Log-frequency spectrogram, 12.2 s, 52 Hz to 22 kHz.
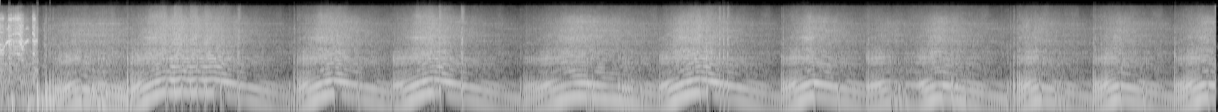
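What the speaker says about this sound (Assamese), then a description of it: "এতিয়া Benelli TRK খনৰ একজষ্ট সাউণ্ডটো শুনোৱা হওক" A Benelli TRK 502X motorcycle engine revs repeatedly through its exhaust, rising and falling in steady loud bursts about once a second, close by with no talking.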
